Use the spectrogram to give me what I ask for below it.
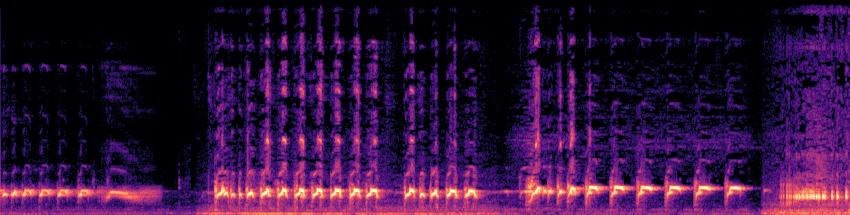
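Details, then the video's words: Zebra dove in full song, used to lure untrained young doves into singing: a short soft trill, then long runs of quick, evenly pitched mellow cooing notes broken by brief gaps, with a faint low hum beneath. "PERKUTUT GACOR syahdu buat Kelangenan Pancingan Perkutut Bahan"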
